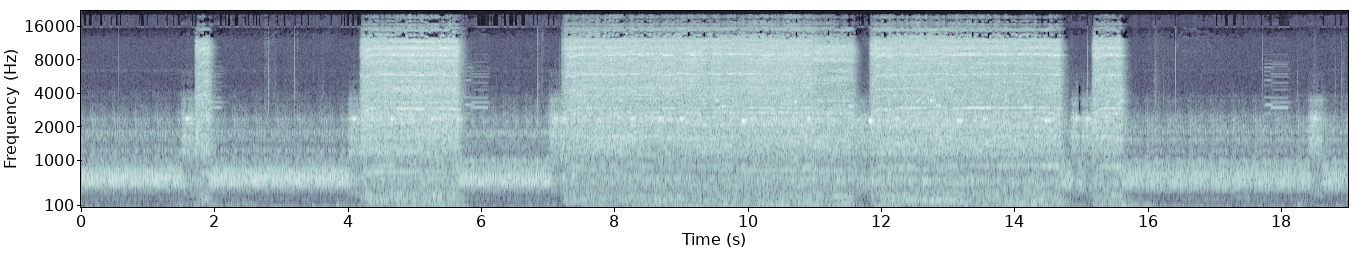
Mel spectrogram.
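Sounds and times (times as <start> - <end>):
small electric motors whirring: 4.2 - 5.8, 7.2 - 15.7.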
